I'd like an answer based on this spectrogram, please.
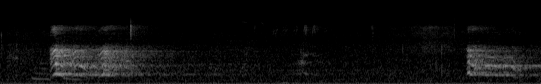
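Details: A dog of pointer, German shepherd, Siberian husky and keeshond mix barks while baying a moose in the open; two sharp, harsh barks about four seconds apart with quiet rustling between.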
